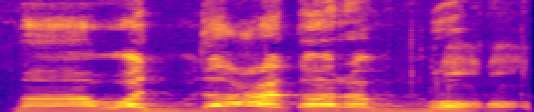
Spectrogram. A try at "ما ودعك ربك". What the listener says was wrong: रा मोटा करना है, रा बोल्ड करके पढ़ना। रा पुर नहीं कर रहे आप, रा को पुर करें। रा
